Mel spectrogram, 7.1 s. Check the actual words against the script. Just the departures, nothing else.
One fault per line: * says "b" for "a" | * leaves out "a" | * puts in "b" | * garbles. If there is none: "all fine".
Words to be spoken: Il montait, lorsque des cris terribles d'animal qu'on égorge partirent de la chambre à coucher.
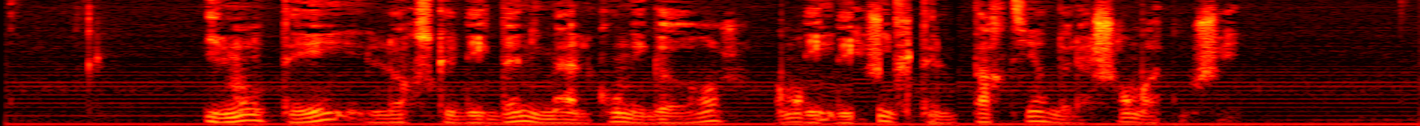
* leaves out "cris terribles"
* garbles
